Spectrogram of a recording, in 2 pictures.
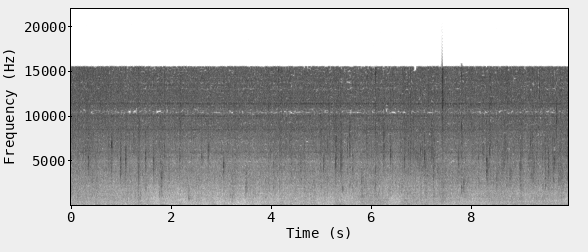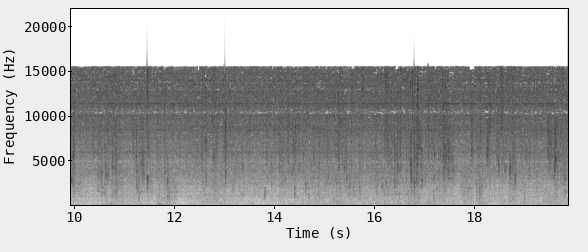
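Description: Steady running warm water splashes continuously for the whole stretch, an even hiss like a tap or shower rinsing hair on the scalp, with small spattering variations and no voices.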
